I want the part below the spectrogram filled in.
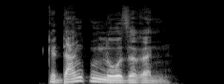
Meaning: inflection of gedankenlos: 1. strong genitive masculine/neuter singular comparative degree 2. weak/mixed genitive/dative all-gender singular comparative degree
- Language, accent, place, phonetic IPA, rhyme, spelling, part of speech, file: German, Germany, Berlin, [ɡəˈdaŋkn̩loːzəʁən], -aŋkn̩loːzəʁən, gedankenloseren, adjective, De-gedankenloseren.ogg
